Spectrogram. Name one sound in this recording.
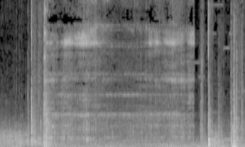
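A skateboard grinds with a steady metallic scrape along a rail.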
